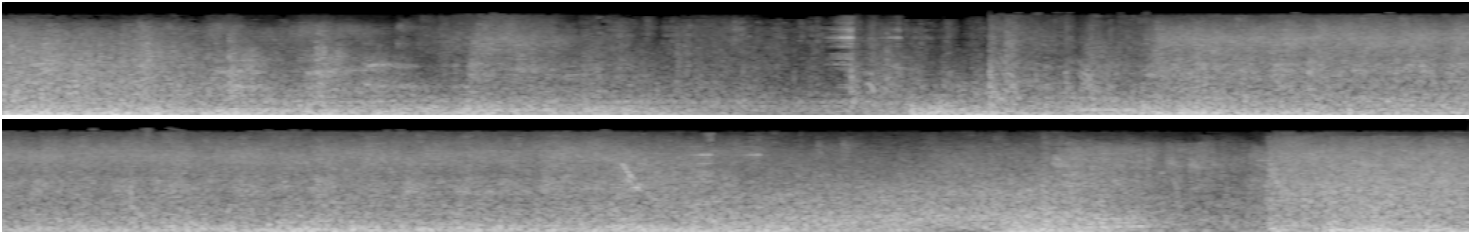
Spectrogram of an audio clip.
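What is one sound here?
Electricity crackles and zaps in loud bursts.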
